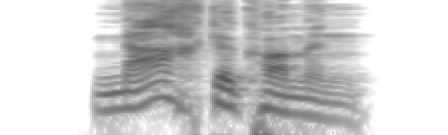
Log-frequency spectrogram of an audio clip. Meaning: past participle of nachkommen
- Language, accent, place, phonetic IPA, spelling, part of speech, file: German, Germany, Berlin, [ˈnaːxɡəˌkɔmən], nachgekommen, verb, De-nachgekommen.ogg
